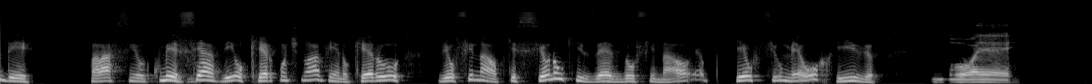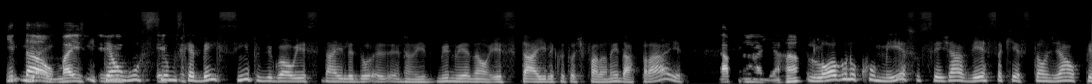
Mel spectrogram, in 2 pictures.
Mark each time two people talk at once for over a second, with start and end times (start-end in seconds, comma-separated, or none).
11.0-12.8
